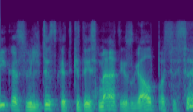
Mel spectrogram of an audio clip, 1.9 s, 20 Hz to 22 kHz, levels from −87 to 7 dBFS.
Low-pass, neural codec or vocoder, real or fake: 9.9 kHz; autoencoder, 48 kHz, 128 numbers a frame, DAC-VAE, trained on Japanese speech; fake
